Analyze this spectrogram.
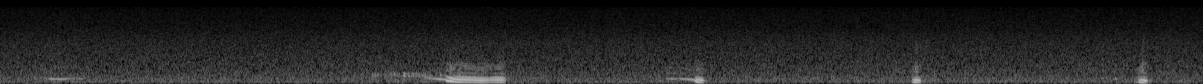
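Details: Sonny, a chubby male Korean shorthair cat, twitches and snores in his sleep indoors, perhaps in a nightmare; short low voiced grunts with a bent, falling pitch come at irregular intervals of about two seconds, separated by quiet room hiss.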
